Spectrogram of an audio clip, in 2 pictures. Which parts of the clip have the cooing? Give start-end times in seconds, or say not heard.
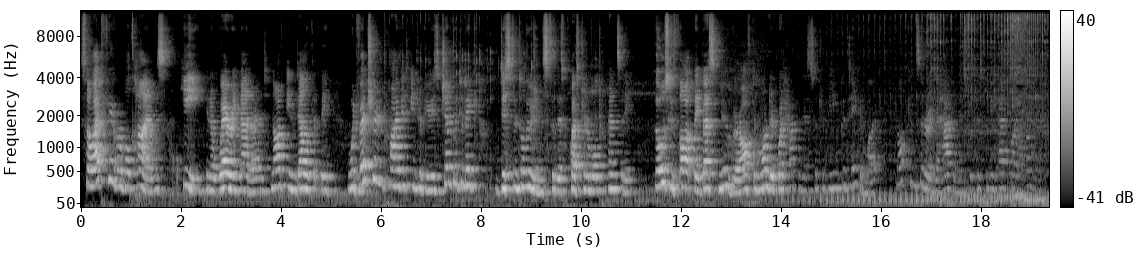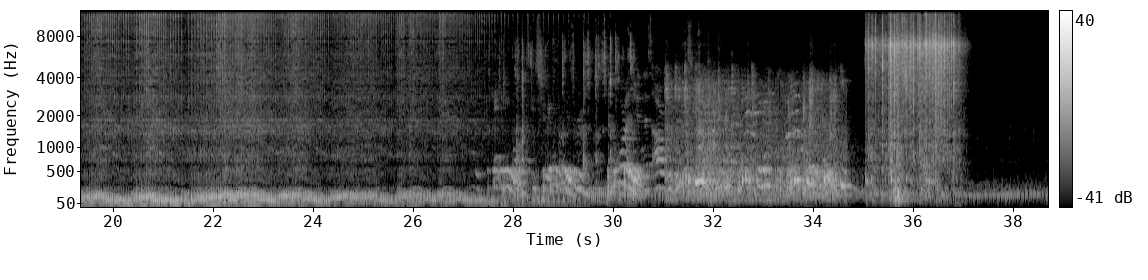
27.4-37.0.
